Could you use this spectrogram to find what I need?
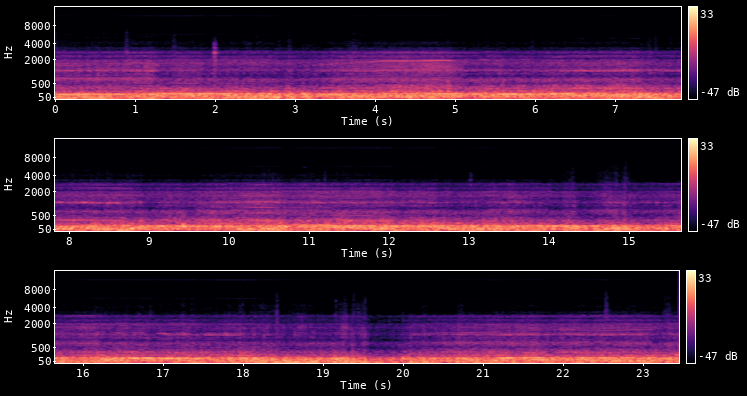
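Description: A turbocharged flat-four Subaru WRX engine races at full throttle, heard from inside the car.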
